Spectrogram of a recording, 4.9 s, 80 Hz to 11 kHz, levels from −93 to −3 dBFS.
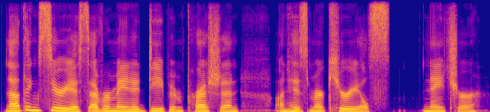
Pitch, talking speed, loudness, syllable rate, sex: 210 Hz, 135 wpm, -17 LUFS, 5.2 syllables/s, female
